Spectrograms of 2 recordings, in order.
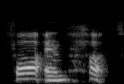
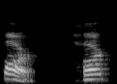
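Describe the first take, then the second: First: "far and hot" with no R after the vowel, like "fah"; non-rhotic, R dropped. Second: "far, hard" with the R clearly sounded; rhotic R. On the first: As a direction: drop the R in "far" and in "hot" (hard). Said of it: "pronounced in a different way". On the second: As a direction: say "far, hard" pronouncing each R after the vowel. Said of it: "we pronounce these words as". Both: Shown as a demonstration.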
